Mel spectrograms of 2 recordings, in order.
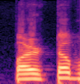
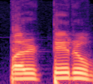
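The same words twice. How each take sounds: First: Pur-TUB; correct perturb. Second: Pur-TAIRB, loud; wrong perturb. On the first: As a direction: say परटर्ब with a short "tur", r barely heard. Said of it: "परटर्ब होना चाहिए था". (परटर्ब में छोटा "टर्ब" बोलें) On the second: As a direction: say परटेर्ब with a full "tair". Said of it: "परटेर्ब बोला है". (परटेर्ब में "टेर" साफ़ बोलें) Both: Shown as a demonstration.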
